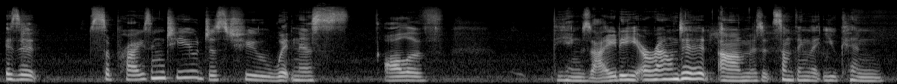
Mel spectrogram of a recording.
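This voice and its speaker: A woman's voice: mid-range voice, animated, a little slow, a little hiss or hum. A woman hosting an interview, asking questions and answering the guest with short "mm-hmm" acknowledgements. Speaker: podcast host.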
